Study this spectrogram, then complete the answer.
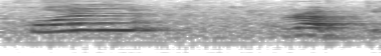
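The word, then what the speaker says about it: قُل رَبِّ: So the lam merged into the ra completely. I don't feel there is lam when I say Qul Rabbi. The lam is gone, and the ra will be pronounced with shadda. So, and I will pronounce it as Qul Rabbi. Okay? Qul Rabbi, as there is no lam.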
